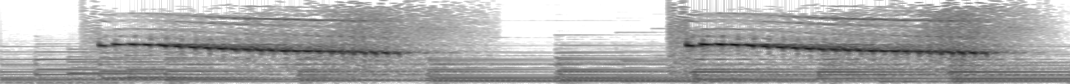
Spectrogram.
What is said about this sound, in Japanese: 今までに聞いたことのない鳥の鳴き声が聞こえてきたのです。 健太は家に帰ってからお父さんに聞きました。 健太、それはきっと赤ショウビンだよ。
